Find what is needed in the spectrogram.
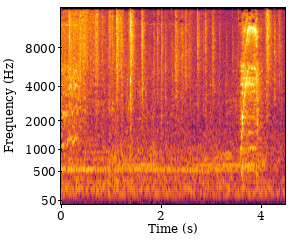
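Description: Traxxas Stampede VXL radio-controlled truck's brushless Castle motor giving a steady whine as the truck drives on oversized tires. A brief louder hiss comes near the end.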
